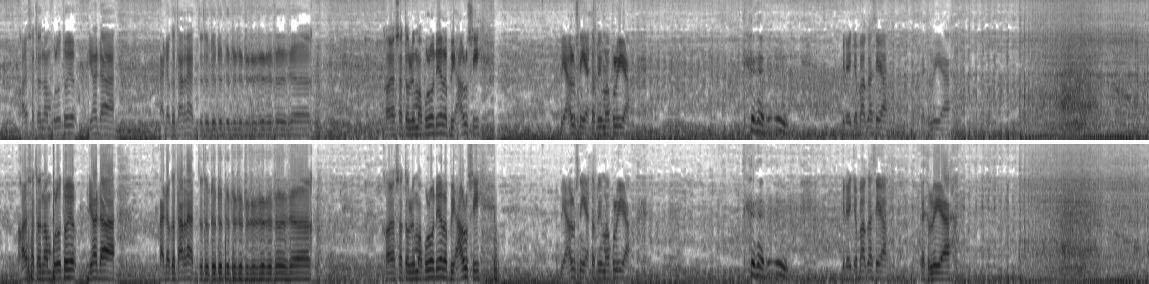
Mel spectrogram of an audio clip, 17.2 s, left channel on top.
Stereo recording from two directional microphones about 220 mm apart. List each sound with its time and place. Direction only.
0.3 s speech: 40° right (ahead or behind)
5.8 s speech: 20° right (ahead or behind)
8.4 s speech: 15° right (ahead or behind)
12.6 s speech: 30° right (ahead or behind)
13.9 s speech: 45° right (ahead or behind)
